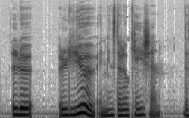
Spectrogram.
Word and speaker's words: Le lieu: Le lieu, it means the location, the site, the place. Le lieu.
